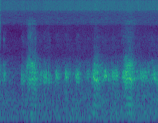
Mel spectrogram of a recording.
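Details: Farm ducks on an agroforestry farm, quacking in a quick, laughing run of nasal notes, described as always laughing. Steady outdoor background hiss.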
